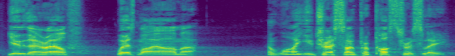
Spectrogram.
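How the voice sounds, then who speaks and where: Flustered, raspy fantasy quartermaster. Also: male voice, fairly high pitch, lively intonation, normal speed, pushed and bright, big-room sound, heavily acted. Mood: haughty, irritated. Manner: stammering, blustering, obsequious. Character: flustered, haughty human army quartermaster, servile when cornered.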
